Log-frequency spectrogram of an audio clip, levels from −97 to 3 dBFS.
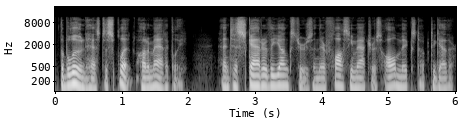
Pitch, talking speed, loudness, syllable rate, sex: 135 Hz, 190 wpm, -20 LUFS, 6.0 syllables/s, male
